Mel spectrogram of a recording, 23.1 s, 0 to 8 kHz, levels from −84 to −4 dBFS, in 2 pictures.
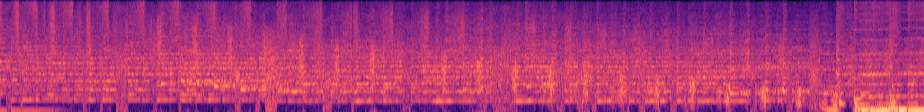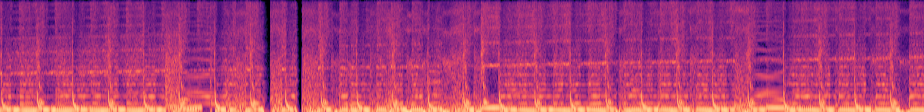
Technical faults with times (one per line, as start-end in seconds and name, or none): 0.08-5.14 sound chopped by the voice detector
6.04-10.68 sound chopped by the voice detector
13.62-17.56 sound chopped by the voice detector
19.29-20.90 sound chopped by the voice detector
22.00-22.92 sound chopped by the voice detector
